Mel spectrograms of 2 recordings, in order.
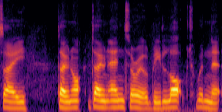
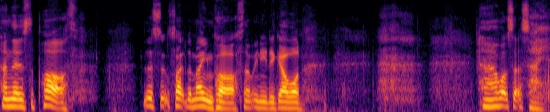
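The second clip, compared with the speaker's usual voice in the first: out of breath, winded. Walking a path and checking a sign, out of breath. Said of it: "Sorry about being out of breath".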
